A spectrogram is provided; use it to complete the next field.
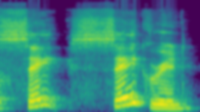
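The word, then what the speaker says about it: Cécred: But she has she has another brand called Sacred. It's pronounced C-E with the accent mark, C-R-E-D, the hair care brand.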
